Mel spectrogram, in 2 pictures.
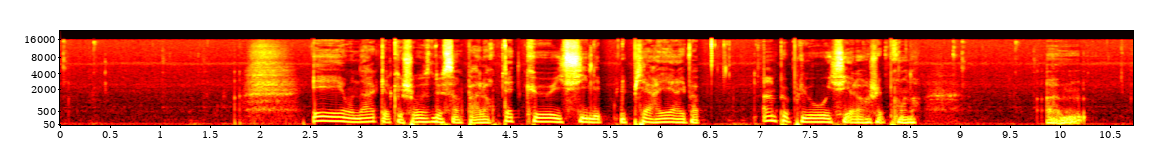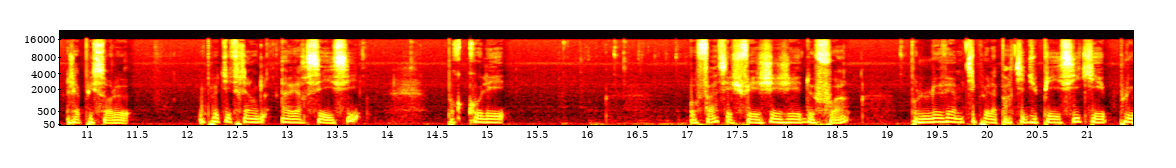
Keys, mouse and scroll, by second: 0.0 middle click, 0.4 g, 0.7 middle click, 1.0 Tab, 1.0 scroll down 1, 1.3 middle click, 1.7 scroll up 1, 2.7 middle click, 3.1 scroll up 2, 3.4 Tab, 7.3 click, 8.3-9.6 drag, 9.6 middle click, 11.3 click, 13.8-15.8 drag, 15.8 middle click, 16.3 shift+click, 16.8 g, 19.6 scroll down 1, 19.8 middle click, 21.3-21.4 scroll down 1.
